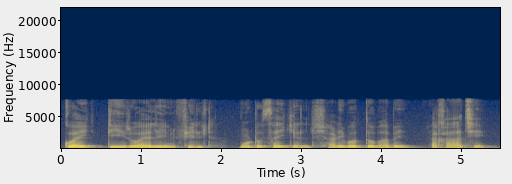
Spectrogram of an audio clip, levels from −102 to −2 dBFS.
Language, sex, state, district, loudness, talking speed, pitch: Bengali, male, West Bengal, Cooch Behar, -19 LUFS, 85 wpm, 125 Hz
